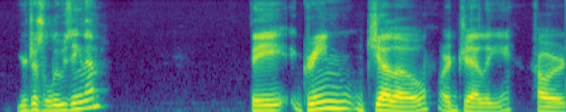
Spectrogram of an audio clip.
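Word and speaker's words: Green Jellö: yeah with two T's green jelly is actually pronounced Green Jello but they got sued by Kraft Foods who's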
